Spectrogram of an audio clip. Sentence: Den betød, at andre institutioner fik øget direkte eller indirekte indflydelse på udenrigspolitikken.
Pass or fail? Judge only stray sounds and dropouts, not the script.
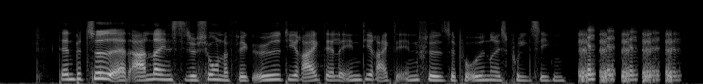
fail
